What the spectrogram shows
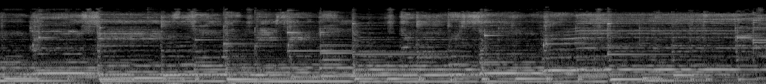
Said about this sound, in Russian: в виртуальную певицу вокалоида …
